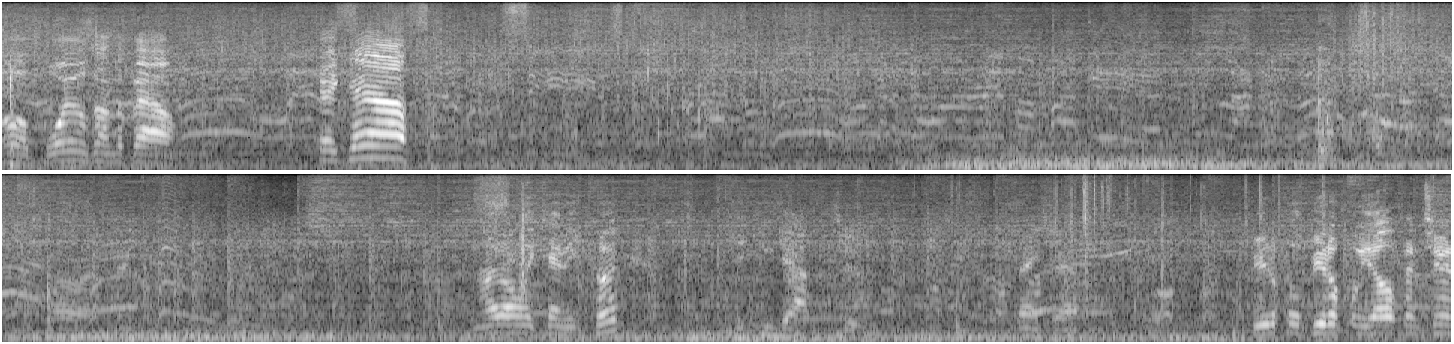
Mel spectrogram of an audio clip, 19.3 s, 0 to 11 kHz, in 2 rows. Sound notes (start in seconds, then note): 1.2 murmurs; 2.0 laughs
